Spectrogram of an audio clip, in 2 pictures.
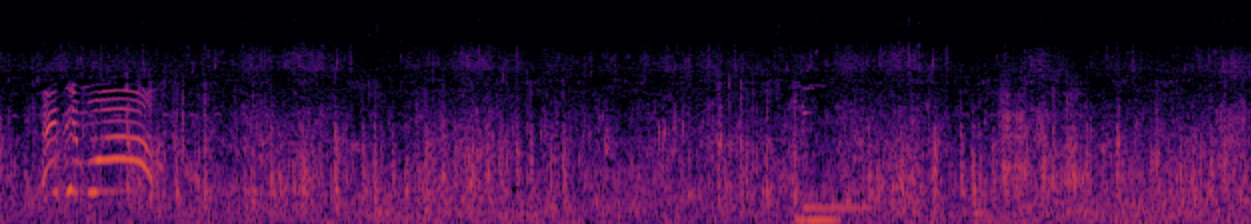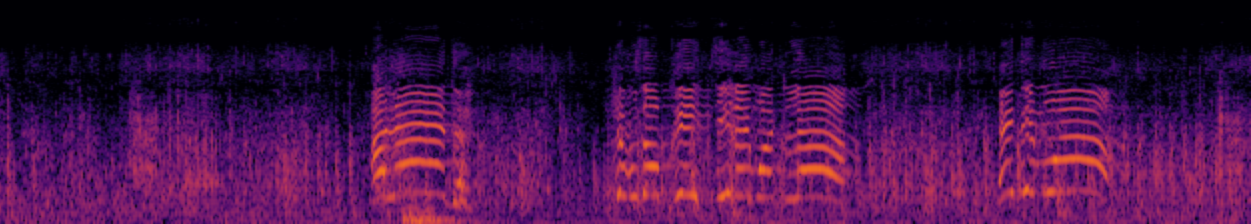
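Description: Water laps and splashes softly as an oar rows a small boat.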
